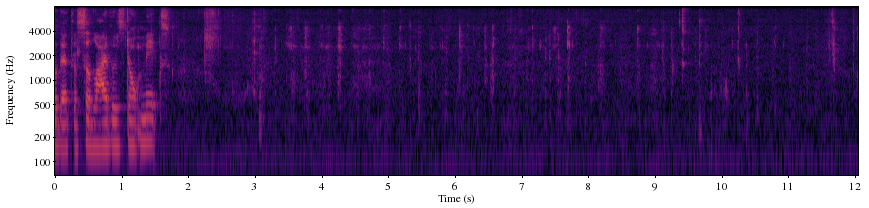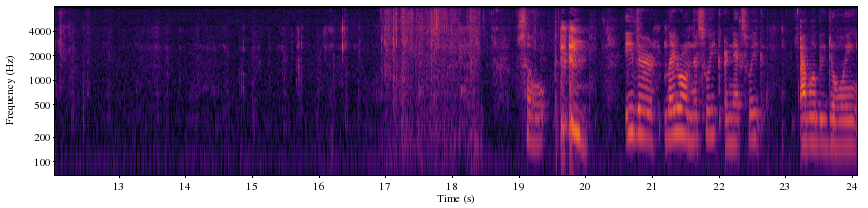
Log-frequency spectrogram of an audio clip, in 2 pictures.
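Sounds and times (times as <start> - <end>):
close-miked chewing: 1.7 - 20.3
small crunches and clicks: 14.9 - 18.8.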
